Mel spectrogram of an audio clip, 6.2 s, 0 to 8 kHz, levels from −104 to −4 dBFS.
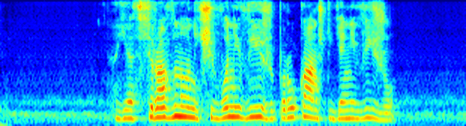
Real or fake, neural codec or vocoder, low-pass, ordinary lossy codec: fake; codec, 16 kHz, 2 kbps, FunCodec, trained on LibriTTS, 25 frames a second; none; none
